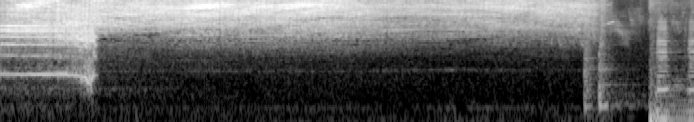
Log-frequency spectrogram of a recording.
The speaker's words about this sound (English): I'm so sorry, said Christopher Robin, and fired again. And this time, he hit the balloon. And the air came slowly out, and Winnie the Pooh floated down to the ground.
